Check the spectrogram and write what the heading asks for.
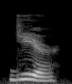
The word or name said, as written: gear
